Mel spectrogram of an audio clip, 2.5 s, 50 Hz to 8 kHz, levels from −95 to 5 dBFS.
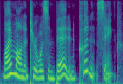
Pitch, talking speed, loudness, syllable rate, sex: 245 Hz, 195 wpm, -16 LUFS, 4.2 syllables/s, female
